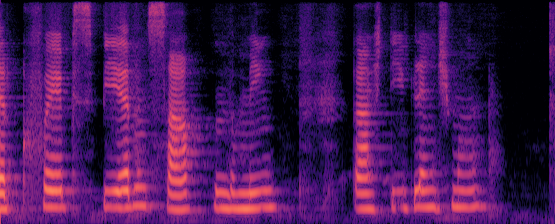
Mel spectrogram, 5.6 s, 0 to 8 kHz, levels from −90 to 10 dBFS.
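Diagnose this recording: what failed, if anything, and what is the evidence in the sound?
Nothing failed: the speech stops at 8 kHz, which fits a wideband call codec such as G.722 on a normally working WebRTC path, and no stage from capture to playback shows a defect.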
